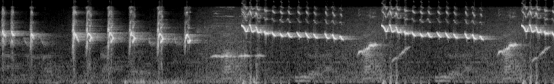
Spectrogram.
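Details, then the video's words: Murai batu, the white-rumped shama, in lively 'tembakan' song: a run of sharp spaced chips, then a fast rattling trill, alternating with rising whistled notes about every one and a half seconds. "Masteran MP3 Murai Batu Gacor Full Isian Tembakan Mewah"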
